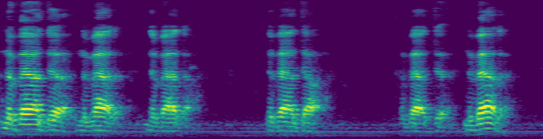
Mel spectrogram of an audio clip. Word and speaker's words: Nevada: Apparently, the only acceptable pronunciation of the state is Nevada, not Nevada.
